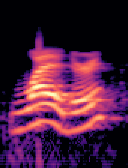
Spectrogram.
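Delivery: "wilder" punched loud on WIL; emphatic model word. Shown as a demonstration. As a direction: say "wilder" loudly for the class. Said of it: "teacher models comparative".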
